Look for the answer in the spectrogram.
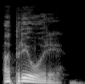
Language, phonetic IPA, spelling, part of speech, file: Russian, [ɐprʲɪˈorʲɪ], априори, adverb, Ru-априори.ogg
- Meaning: a priori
